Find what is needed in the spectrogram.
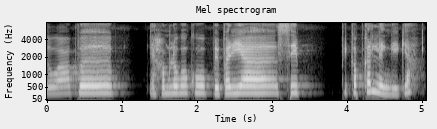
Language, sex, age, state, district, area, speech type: Hindi, female, 18-30, Madhya Pradesh, Hoshangabad, rural, spontaneous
